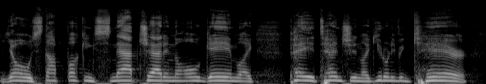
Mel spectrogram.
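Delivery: mock heckling rant, put-on screaming. Retelling how a fan two rows back yelled at them: imitating a man screaming. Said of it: "was screaming at me".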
